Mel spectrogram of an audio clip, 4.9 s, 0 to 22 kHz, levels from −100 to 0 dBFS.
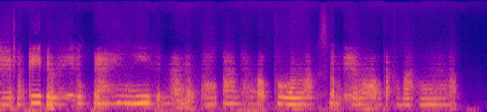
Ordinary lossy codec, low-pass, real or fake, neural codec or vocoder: none; none; fake; codec, 44.1 kHz, 0.9 kbps, DAC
